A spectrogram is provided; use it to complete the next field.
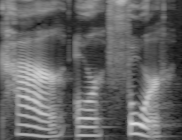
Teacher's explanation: In Irish English, the or at the end of words is very clear. So words like car or for are pronounced with a strong or at the end, unlike in many British accents, for example. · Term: R sound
